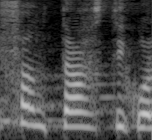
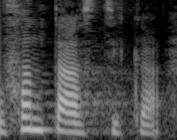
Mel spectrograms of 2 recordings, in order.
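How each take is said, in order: First: Said in the usual way. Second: "Fantástica" com a sílaba TÁS marcada e final caindo; tônica em fan-TÁS-tica. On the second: Shown as a demonstration. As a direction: destaque a antepenúltima de "Fantástica". ("Fantástica" pronunciada como esdrúxula, tônica no TÁS) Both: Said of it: "Por que fantástico leva acento?".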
